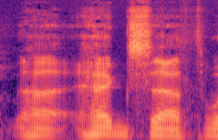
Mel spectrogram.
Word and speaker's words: Hegseth: And then, of course, the situation with, am I saying his name right, Hegseth? – Yeah. – Hegseth, which I think the focus shifts now, too.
